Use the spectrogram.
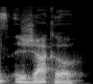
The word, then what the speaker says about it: Jacquôt: I like it today my special guest is Jacko Marshall let's pronounce it correctly Jaco jackal yeah Marshall you got it um Jaco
